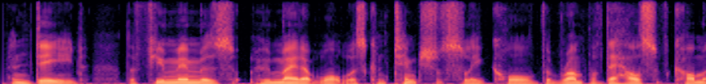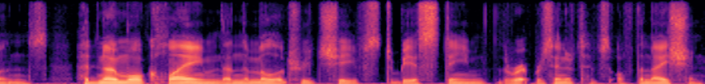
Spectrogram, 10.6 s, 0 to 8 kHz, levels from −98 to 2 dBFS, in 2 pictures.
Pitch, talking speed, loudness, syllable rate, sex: 100 Hz, 195 wpm, -21 LUFS, 5.5 syllables/s, male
